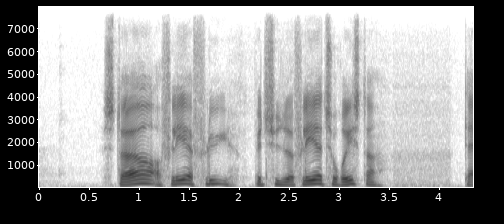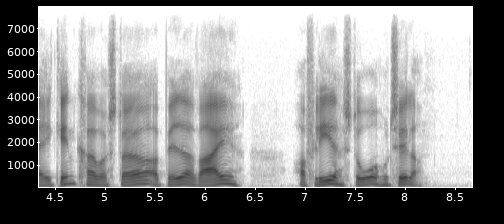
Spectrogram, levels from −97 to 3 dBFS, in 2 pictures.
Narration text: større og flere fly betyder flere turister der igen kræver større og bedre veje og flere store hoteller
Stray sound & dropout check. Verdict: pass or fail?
pass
